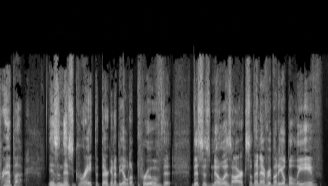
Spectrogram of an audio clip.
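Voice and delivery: acted-out eager, all-worked-up, excited, high-pitched. Retelling asking grandpa about the ark documentary: imitating own excited younger self. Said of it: "I'm getting all excited".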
